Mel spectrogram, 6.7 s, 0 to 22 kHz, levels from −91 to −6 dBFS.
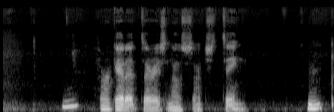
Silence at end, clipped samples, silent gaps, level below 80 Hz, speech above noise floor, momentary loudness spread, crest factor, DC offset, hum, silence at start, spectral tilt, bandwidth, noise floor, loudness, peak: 0.05 s; under 0.1%; none; -56 dBFS; 39 dB; 13 LU; 22 dB; under 0.1%; none; 1.25 s; -7 dB/octave; 16.5 kHz; -68 dBFS; -30 LUFS; -10 dBFS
